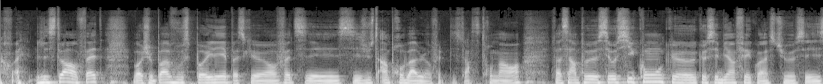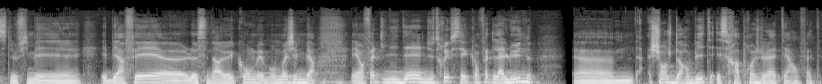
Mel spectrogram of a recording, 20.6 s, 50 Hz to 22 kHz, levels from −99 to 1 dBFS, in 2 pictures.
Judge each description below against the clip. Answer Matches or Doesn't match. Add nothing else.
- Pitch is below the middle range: Matches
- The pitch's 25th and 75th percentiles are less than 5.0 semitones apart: Matches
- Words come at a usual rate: Doesn't match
